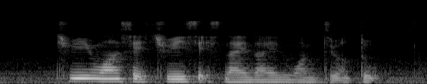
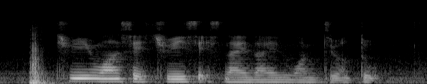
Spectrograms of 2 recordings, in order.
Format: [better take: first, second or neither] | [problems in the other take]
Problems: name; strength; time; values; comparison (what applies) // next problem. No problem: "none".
first | background sound (Knock); 11 dB below the speech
